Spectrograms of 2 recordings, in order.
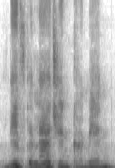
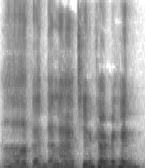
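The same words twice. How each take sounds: First: Put-on high, slow old-lady voice; slow high-pitched granny; Grandma. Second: High, slow quavering granny put on by a wolf; wolf's drawn-out mock-granny falsetto; wolf imitating Grandma. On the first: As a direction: invite the visitor in as frail Grandma. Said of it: "said Grandma". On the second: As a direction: fake an old lady's quavering little voice. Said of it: "Trying to imitate Grandma's quavering little voice". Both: A narrator's reading.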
